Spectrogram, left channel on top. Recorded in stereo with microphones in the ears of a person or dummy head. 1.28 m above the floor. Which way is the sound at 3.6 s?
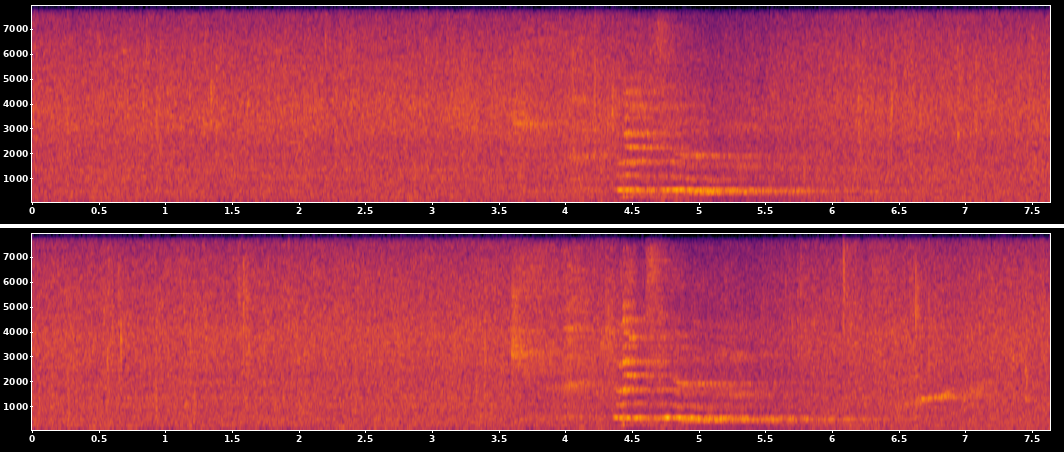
75° right (ahead or behind).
